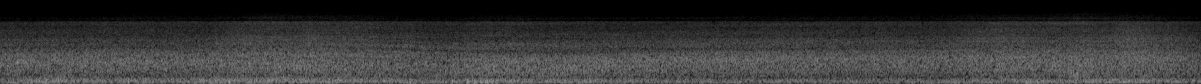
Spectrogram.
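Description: Small surf breaking and washing up a sandy beach, a steady rushing wash of waves, with wind buffeting the microphone.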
